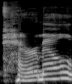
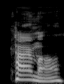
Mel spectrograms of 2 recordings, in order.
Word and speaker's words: caramel: Do you say caramel or caramel? Caramel. You say caramel? Yeah. Why add an extra syllable?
